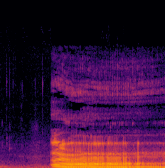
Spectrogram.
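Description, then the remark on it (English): A man lets out a low, strained grunt as he lifts a heavy fish, starting abruptly and holding for about a second, rough and voiced. No words are spoken. “He grunted when he lifted up the fish.”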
